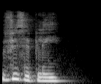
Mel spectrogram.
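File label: "visibly", English, British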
